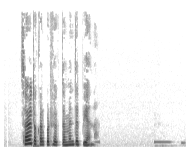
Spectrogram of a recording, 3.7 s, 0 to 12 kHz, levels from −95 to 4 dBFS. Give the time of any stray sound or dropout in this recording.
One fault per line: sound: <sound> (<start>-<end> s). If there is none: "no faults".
no faults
